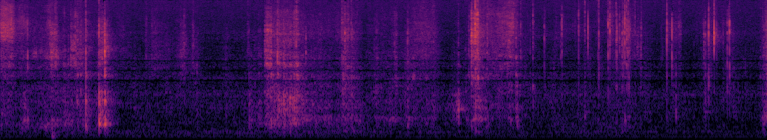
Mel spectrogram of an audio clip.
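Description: Cardboard and paper packaging being handled: rustling and sliding of card with scattered light scrapes and clicks, and a sharp knock about a second in.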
